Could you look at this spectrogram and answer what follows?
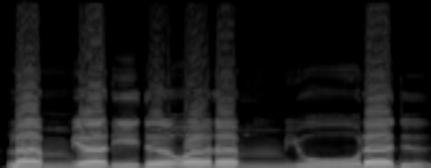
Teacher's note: Di sini ada bacaan qalqalah, yaitu suara dalnya dipantulkan.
